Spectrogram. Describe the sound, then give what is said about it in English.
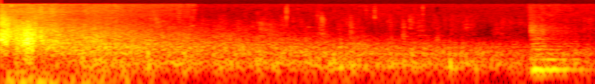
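An experimental explosion set off in a farm pond at a tobacco farm booms deeply at the start, then a long low rumble rolls on for seconds, with a second dull thump near the end. Muffled, with no voices. “And she sets off this experimental explosion.”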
